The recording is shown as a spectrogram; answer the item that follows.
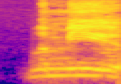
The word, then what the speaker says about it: Lemieux: Lemieux. Lemieux. Yeah, it's, French. It's like Creole, right? – It's French, yeah.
